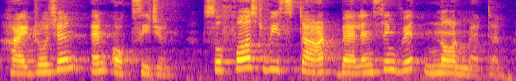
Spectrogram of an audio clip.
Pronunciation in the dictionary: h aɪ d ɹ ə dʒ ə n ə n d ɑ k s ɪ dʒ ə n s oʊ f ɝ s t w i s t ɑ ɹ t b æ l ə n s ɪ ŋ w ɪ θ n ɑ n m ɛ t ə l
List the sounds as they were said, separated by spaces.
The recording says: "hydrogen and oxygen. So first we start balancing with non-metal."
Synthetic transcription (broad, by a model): h aɪ d ɹ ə dʒ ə n ə n d ɑ k s ɪ dʒ ə n s oʊ f ɝ s t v i s t ɑ ɹ t b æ l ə n s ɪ ŋ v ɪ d n ɑ n m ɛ t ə l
